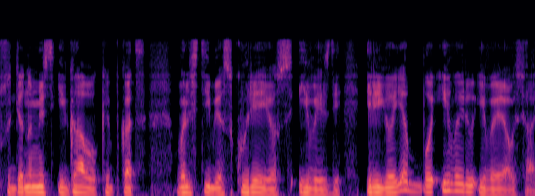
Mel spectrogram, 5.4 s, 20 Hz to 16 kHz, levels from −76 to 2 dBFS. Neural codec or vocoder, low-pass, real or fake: none; 7.2 kHz; real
